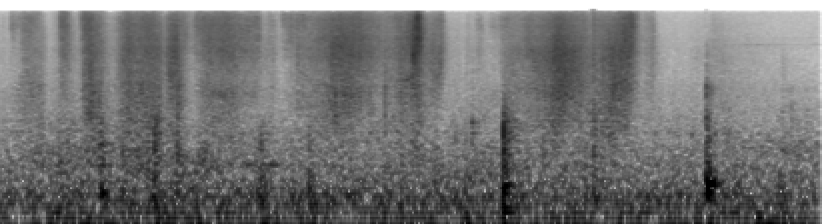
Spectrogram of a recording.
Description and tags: Taking-off-some-nylons
Taking off some nylons --> soft sound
